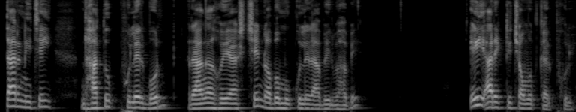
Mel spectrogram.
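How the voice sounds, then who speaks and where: A man's voice: mid-range voice, a little mellow. A man narrating a literary travel tale as a scripted audiobook reading. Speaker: storyteller reading a classic audiobook.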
